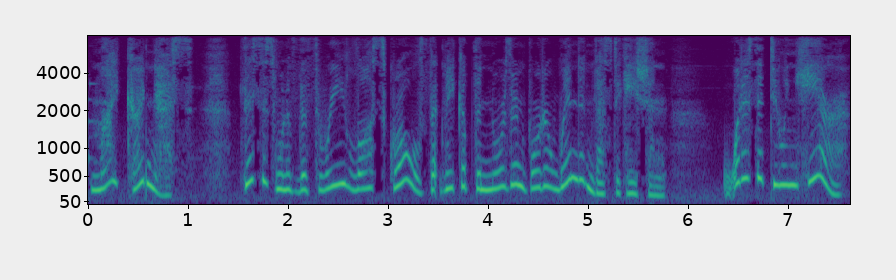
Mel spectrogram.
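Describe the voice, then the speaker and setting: A woman's voice: high-pitched, big pitch swings, normal speed, dark tone, dry recording. A woman playing a coy, languid adult female librarian in an anime game, teasing and sweetly menacing as she drawls. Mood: impressed.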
